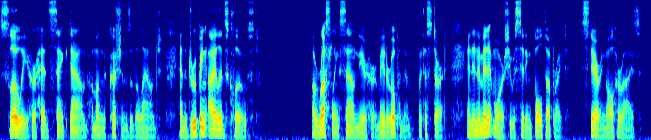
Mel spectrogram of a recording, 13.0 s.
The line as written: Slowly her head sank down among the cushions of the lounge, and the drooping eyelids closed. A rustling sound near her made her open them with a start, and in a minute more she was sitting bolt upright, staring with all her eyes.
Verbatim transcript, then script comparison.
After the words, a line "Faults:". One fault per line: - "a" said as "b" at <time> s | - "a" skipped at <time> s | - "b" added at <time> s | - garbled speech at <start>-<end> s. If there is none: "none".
Slowly her head sank down among the cushions of the lounge, and the drooping eyelids closed. A rustling sound near her made her open them with a start, and in a minute more she was sitting bolt upright, staring all her eyes.
Faults:
- "with" skipped at 12.1 s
